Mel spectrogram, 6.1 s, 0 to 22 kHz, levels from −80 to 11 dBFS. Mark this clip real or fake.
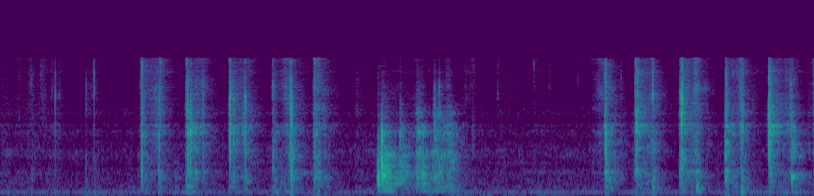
fake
